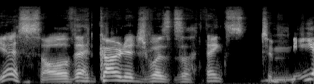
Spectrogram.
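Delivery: very slow, halting and trailing off near the end. Answering a woman's question in a role-play scene, pausing toward the end. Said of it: "he kind of like pauses towards the end of his sentence".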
